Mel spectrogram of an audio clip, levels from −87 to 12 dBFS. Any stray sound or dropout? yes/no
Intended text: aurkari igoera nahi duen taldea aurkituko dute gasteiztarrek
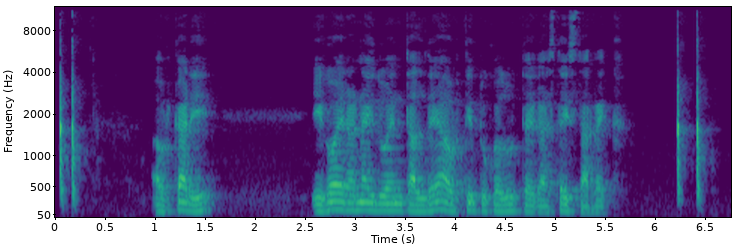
no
